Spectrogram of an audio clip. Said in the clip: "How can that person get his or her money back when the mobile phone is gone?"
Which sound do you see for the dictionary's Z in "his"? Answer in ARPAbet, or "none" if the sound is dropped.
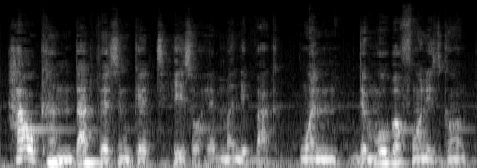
S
